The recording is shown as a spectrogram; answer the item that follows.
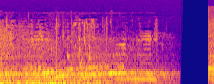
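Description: Tail of an electronic logo jingle: sustained synth tones over a low hum, fading, then cut off to silence shortly before the end.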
